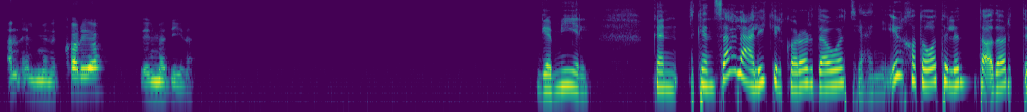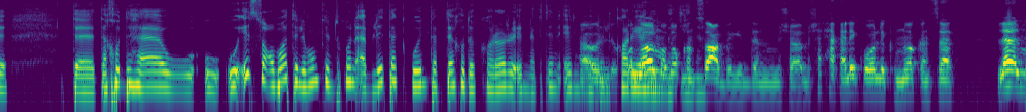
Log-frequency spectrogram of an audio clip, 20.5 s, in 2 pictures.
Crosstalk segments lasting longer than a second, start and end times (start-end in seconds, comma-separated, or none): 16.1-17.3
